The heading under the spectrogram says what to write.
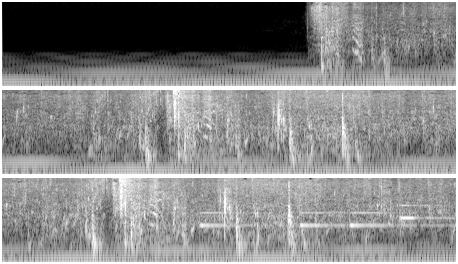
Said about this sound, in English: We're here in the boat. We do this every year during the off season of PFBI Fantasy. We're here in the low boat,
